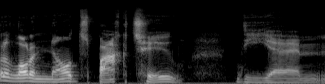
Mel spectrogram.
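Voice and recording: The man has a fairly bright tone.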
